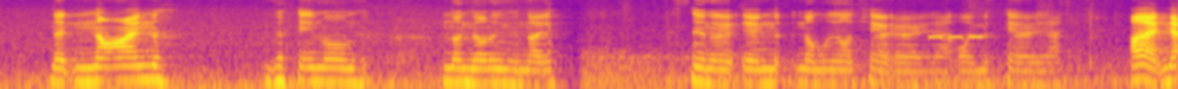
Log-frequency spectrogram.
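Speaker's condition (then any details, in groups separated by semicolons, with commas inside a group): Muscular dystrophy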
